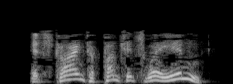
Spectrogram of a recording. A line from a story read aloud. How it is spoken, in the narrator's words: Carl bellowed into the handset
